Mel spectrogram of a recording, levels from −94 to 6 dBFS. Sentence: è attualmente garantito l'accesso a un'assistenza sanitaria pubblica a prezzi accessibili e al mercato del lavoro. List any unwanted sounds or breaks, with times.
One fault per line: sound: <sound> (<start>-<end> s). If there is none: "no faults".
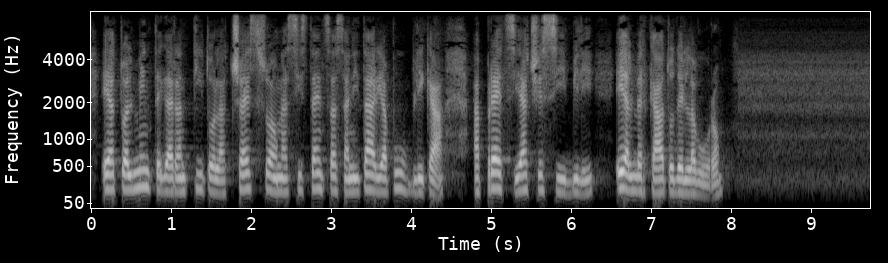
no faults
